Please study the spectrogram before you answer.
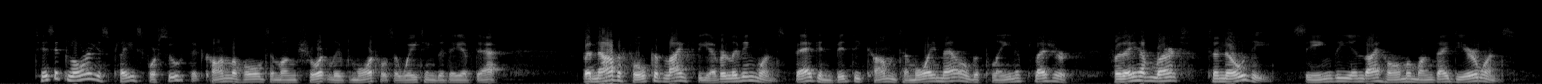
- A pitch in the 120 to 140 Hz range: Yes, low, 135 Hz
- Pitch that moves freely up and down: Yes, wide, 6.3 semitones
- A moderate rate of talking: No, fast, 215 wpm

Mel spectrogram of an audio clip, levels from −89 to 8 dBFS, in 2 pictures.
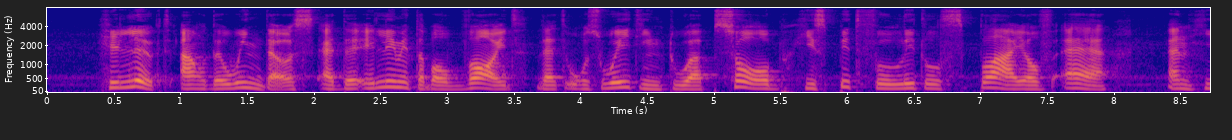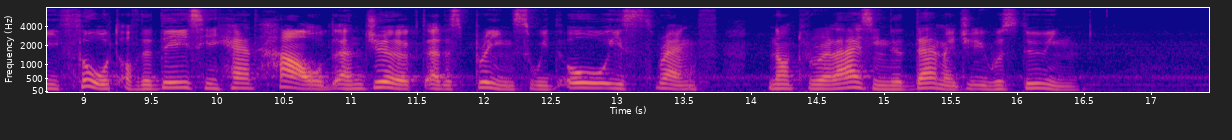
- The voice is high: No, medium, 150 Hz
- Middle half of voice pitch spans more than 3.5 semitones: Yes, average, 4.0 semitones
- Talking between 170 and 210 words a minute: No, average, 155 wpm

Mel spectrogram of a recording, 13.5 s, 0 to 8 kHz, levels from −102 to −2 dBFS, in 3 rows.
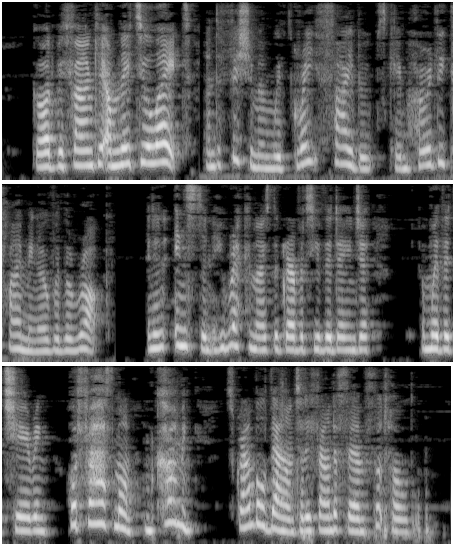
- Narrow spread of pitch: No, average, 4.3 semitones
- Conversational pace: No, fast, 210 wpm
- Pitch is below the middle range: No, high, 230 Hz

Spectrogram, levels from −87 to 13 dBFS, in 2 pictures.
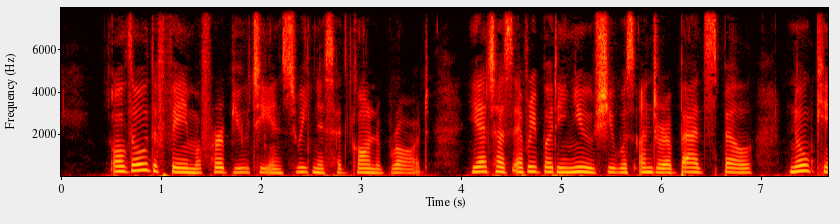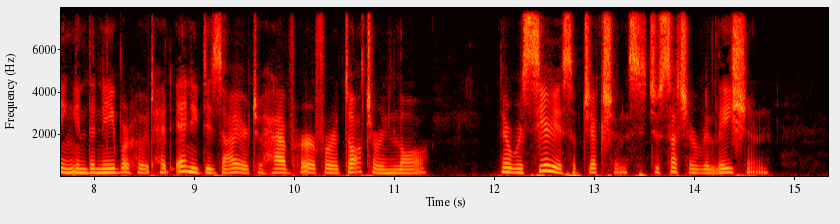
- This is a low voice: No, high, 195 Hz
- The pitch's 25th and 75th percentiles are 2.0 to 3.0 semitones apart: Yes, narrow, 2.6 semitones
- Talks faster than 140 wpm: Yes, average, 175 wpm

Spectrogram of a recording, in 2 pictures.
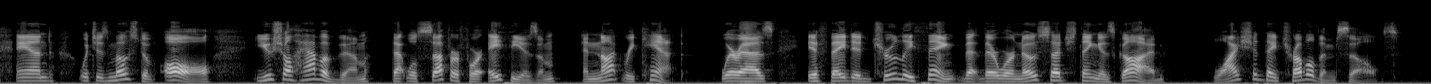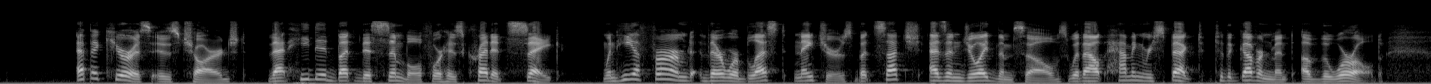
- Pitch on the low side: No, medium, 155 Hz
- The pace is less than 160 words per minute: Yes, average, 150 wpm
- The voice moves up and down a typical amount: No, wide, 6.5 semitones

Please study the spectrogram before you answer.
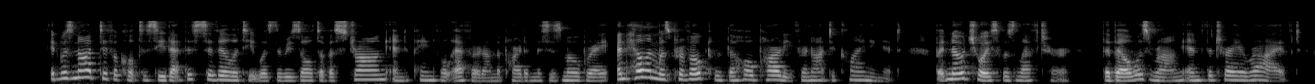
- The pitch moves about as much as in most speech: Yes, average, 3.8 semitones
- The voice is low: No, high, 190 Hz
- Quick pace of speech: Yes, fast, 230 wpm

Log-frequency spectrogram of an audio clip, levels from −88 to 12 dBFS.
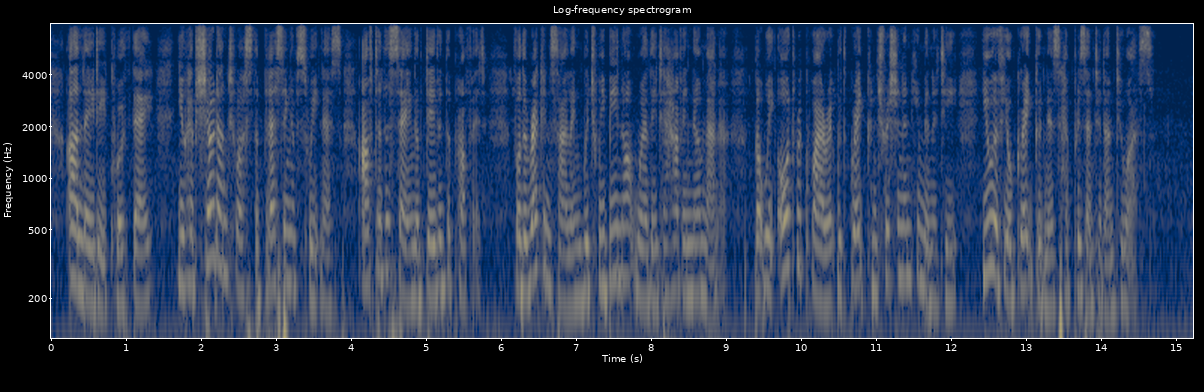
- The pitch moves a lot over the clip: No, average, 4.1 semitones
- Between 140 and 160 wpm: No, fast, 205 wpm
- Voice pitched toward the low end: No, high, 215 Hz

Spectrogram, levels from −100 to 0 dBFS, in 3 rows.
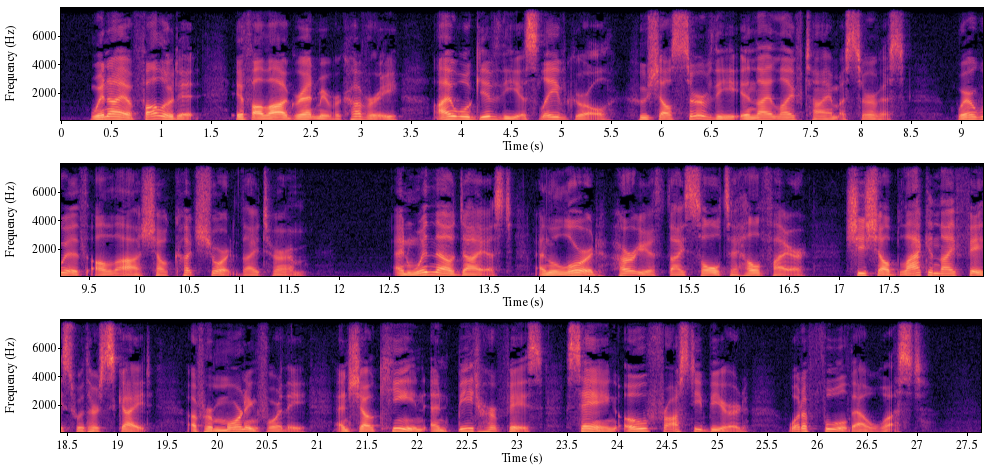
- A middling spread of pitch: No, wide, 6.4 semitones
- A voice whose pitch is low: Yes, low, 120 Hz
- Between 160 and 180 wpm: Yes, average, 165 wpm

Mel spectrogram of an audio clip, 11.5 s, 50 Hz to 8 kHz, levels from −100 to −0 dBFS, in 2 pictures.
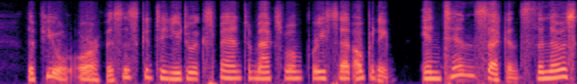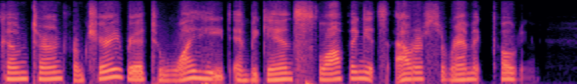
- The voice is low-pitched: No, medium, 180 Hz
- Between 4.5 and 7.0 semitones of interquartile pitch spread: No, average, 3.8 semitones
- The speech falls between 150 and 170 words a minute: Yes, average, 160 wpm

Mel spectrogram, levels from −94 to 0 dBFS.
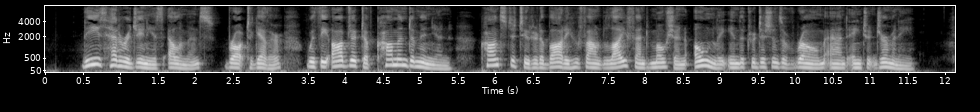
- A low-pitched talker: No, medium, 145 Hz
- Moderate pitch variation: Yes, average, 4.1 semitones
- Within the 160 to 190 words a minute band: No, average, 140 wpm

